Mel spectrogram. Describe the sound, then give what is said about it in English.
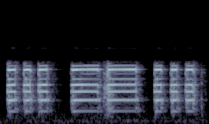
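An old mobile phone's text message alert beeps out SMS in Morse code: three short beeps, two long ones, then three short again, in a bright, buzzy electronic tone with nothing else heard. “that sometimes that SMS beeping on a phone saying that you've got a message.”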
